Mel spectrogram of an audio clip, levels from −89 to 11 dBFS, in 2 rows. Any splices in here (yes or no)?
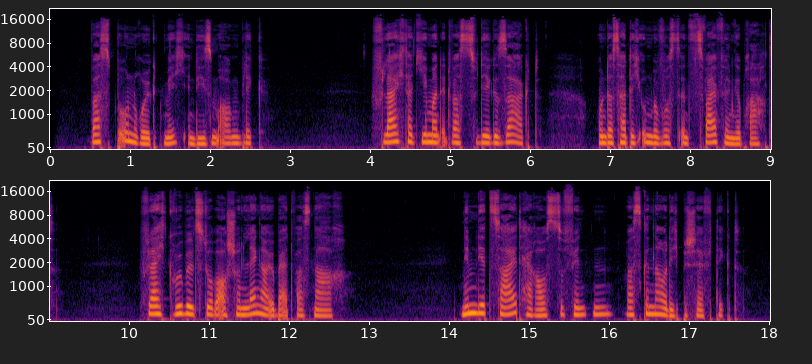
no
